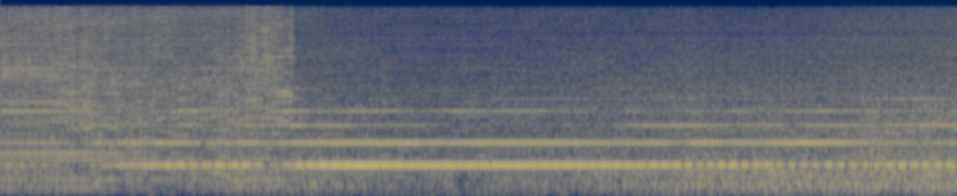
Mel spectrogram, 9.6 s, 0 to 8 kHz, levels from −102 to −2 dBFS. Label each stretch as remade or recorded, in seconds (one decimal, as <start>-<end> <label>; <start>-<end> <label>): 0.0-0.7 recorded; 0.7-2.4 remade; 2.4-3.8 recorded; 3.8-4.9 remade; 4.9-9.6 recorded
